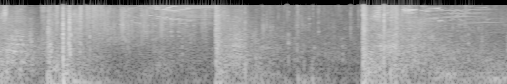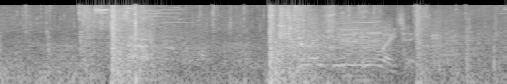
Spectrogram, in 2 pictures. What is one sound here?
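Rifle shots crack in single loud bursts.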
